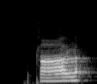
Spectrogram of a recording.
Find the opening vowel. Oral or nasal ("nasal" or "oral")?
oral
